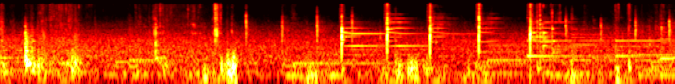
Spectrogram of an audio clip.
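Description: Hatchet blows driving sticks of kindling down onto a cast-iron ring kindling splitter: a run of sharp knocks about every half second, over light background music.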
